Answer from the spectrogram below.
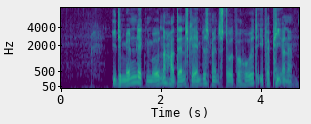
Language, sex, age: Danish, male, 30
